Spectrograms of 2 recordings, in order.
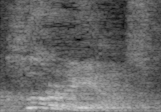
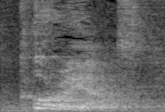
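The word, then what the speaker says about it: κύριος: Whenever you see the term something, and it's L-O-R-D, it's pronounced kurios, kurios.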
